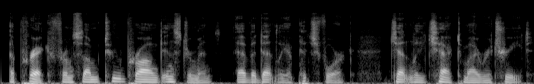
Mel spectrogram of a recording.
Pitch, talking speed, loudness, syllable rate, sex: 105 Hz, 155 wpm, -21 LUFS, 5.1 syllables/s, male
